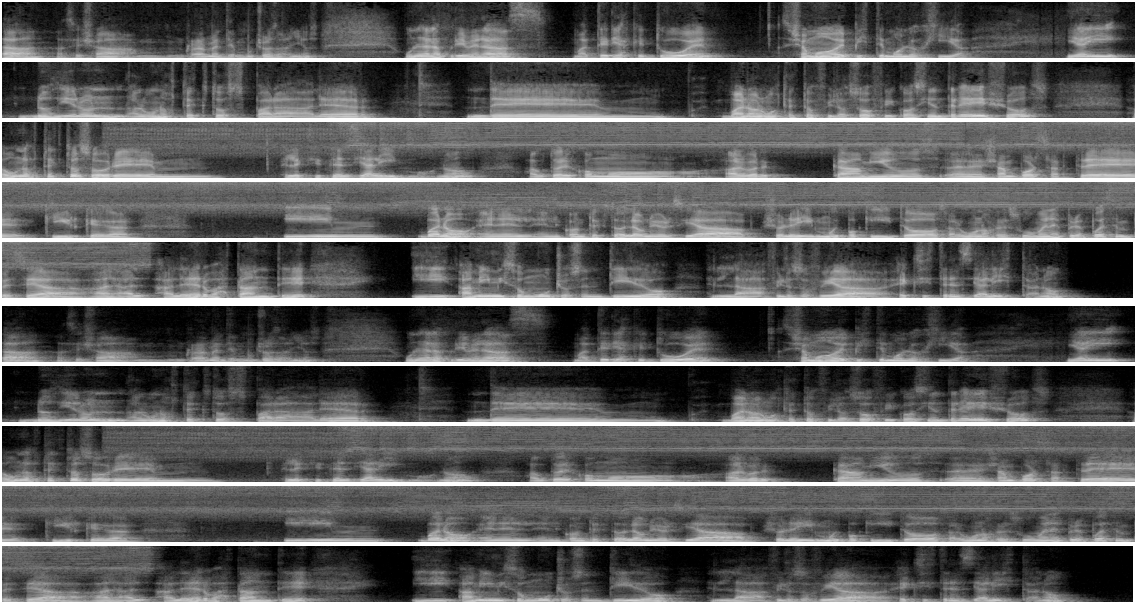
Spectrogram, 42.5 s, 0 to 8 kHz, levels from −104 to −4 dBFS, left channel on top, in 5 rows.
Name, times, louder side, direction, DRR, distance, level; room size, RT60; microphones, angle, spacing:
voice 1, 0.0-3.9 4.3-5.4 5.9-7.2 8.0-11.3 12.0-13.5 13.9-16.3 17.0-18.6 19.1-20.6 20.9-22.8 23.2-26.7 27.6-36.7 37.1-39.0 39.3-42.0, left 3 dB, 85° left, 0.9 m, -26 dB
Insect, 17.7-35.1, left 5 dB, 20° left, 1.1 m, -40 dB
13.0 x 6.1 x 2.5 m
head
